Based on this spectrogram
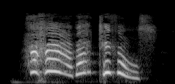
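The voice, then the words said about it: Elmo impression. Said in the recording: “my Elmo impression”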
